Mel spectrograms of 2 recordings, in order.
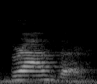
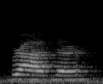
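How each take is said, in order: The two takes are said the same way.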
